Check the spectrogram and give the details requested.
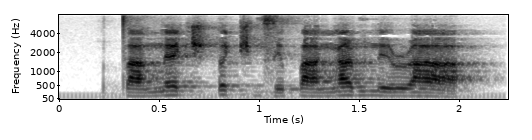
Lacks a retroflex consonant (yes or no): no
